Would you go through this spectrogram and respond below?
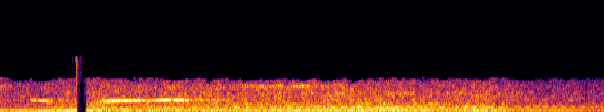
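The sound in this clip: A car engine roars as the car drives away fast, a steady, loud low drone with a faint whine that climbs slightly early on. The sound cuts out for a split second near the start.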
